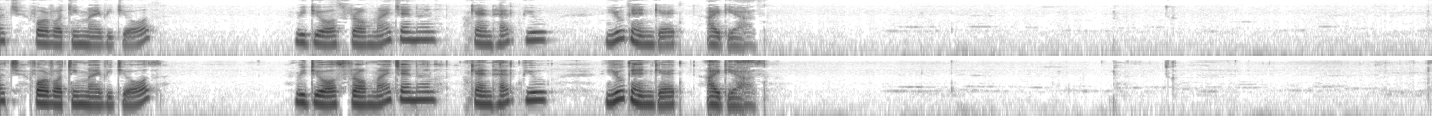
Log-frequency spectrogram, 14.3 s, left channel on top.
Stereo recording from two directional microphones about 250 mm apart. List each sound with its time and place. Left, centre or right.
0.0 s speech: right
2.9 s speech: right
